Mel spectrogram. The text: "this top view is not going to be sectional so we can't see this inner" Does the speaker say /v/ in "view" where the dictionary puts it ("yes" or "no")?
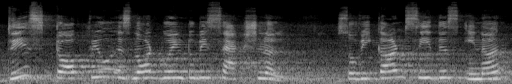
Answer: no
